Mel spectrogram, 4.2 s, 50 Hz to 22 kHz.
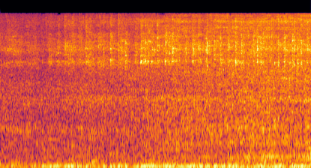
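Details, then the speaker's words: Corvair Monza Spyder Turbo, 145 cu in flat-six, converted to a single Toyota-truck carburetor with electric choke, with electronic ignition and separate dual exhaust: fires up on the button and settles to a steady, smooth idle with an even lumpy exhaust pulse and no knocks. Normal idle. "It's got a really nice sound. It just idle smooth first."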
